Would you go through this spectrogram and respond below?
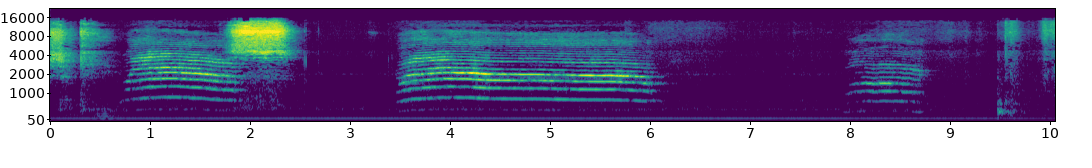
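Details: Domestic cat indoors in a bathroom, giving long drawn-out meows: three harmonic-rich calls, the middle one longest at over two seconds, with a short hiss-like noise burst after the first; steady low hum throughout.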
